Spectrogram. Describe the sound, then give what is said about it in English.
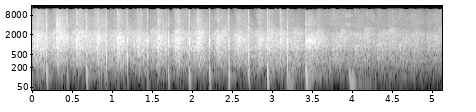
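A church audience applauds to welcome a visitor, with dense, steady clapping that runs the whole time and eases slightly toward the end. “How many appreciate having this brother with us? Let's give him a hand.”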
